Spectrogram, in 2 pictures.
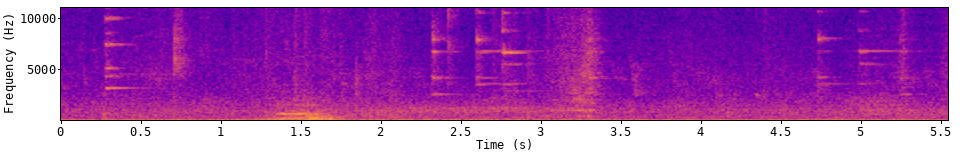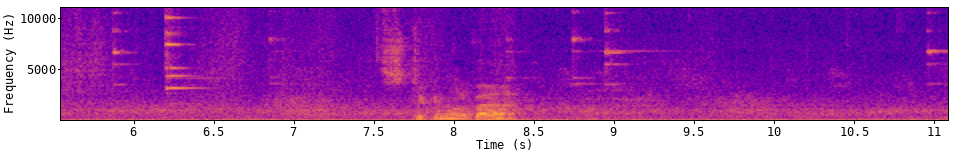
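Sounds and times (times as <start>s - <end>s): steady low hum: 0.0s - 11.0s
metallic chime tinkling: 2.3s - 3.4s, 4.7s - 7.0s, 8.2s - 9.3s.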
